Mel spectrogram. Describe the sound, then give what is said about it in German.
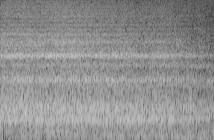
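A long, steady deep breath out during a guided meditation, a soft airy hiss lasting about three seconds and tapering off at the end, with no voices. “Und wieder aus.”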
